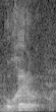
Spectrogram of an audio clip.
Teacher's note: La vocal A se omite en bujero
